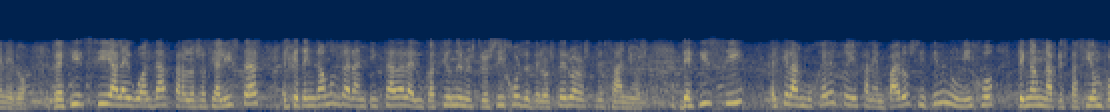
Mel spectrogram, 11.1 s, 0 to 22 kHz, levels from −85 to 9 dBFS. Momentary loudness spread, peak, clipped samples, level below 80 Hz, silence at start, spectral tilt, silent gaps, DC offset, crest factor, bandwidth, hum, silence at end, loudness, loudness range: 7 LU; -2 dBFS; under 0.1%; -72 dBFS; 0 s; -2 dB/octave; none; under 0.1%; 18 dB; 5.2 kHz; none; 0 s; -19 LUFS; 2 LU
